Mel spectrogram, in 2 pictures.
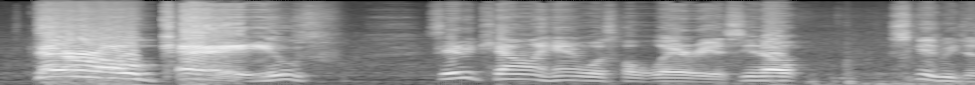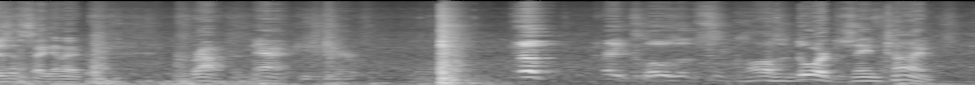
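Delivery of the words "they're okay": mocking, sarcastic tone with raised pitch. Retelling a referee checking on fallen wrestlers: imitating Sami Callihan sarcastically. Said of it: "Being sarcastic".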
